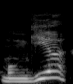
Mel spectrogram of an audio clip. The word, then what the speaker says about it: Munguia: So with that, let me introduce Brandi Mungia, and welcome to the Nate Tutas Show, Brandi.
